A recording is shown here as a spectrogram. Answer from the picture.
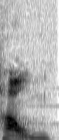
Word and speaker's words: Haun: Y ok, se pronuncia Haun, su Sí, nombre.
